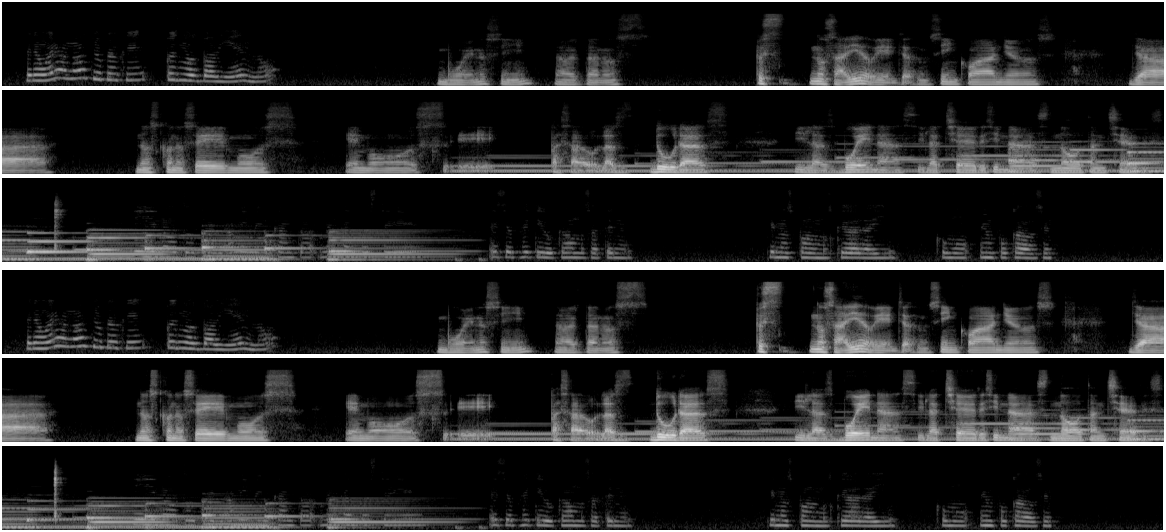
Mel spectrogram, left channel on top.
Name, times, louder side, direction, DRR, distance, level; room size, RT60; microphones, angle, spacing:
voice 1, 0.2-2.7 24.5-27.5 28.1-29.5 30.9-32.2 32.6-33.7, equal, 5° left, 1.6 m, -37 dB
voice 2, 4.4-6.4 7.5-10.5 11.3-12.1 13.0-14.5 15.1-16.5 17.1-18.9 19.5-23.2, right 3 dB, 65° right, 0.9 m, -23 dB
sound 1, 16.1-26.0, equal, 15° right, 2.0 m, -35 dB
sound 2, 21.7-28.0, left 2 dB, 70° left, 1.8 m, -29 dB
9.0 x 3.4 x 3.5 m
head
